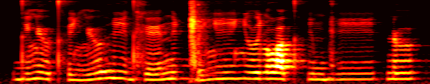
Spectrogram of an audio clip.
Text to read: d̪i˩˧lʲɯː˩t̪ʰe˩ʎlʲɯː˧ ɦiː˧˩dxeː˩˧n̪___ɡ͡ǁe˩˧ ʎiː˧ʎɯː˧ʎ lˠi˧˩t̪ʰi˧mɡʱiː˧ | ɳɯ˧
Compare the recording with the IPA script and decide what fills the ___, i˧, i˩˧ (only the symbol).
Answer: i˧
